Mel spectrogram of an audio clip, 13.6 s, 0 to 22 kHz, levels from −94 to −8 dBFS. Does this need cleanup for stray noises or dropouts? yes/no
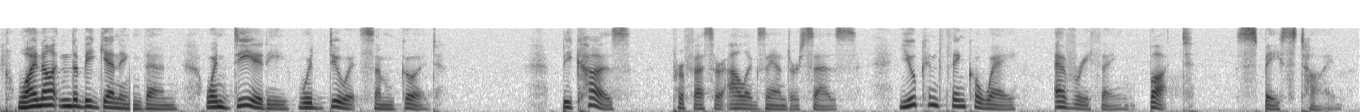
yes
